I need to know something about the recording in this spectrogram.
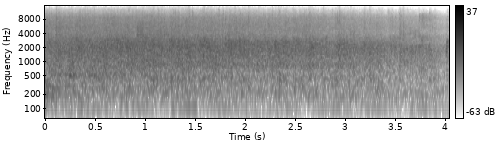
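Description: An audience at a Christian worship service claps loudly and steadily for the name of Jesus, a dense, continuous wash of many hands that holds for several seconds before easing slightly at the end. No one speaks over it.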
